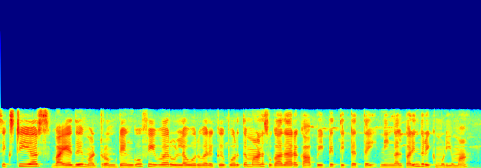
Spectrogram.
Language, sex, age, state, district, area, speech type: Tamil, female, 18-30, Tamil Nadu, Vellore, urban, read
